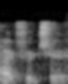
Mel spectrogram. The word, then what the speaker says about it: Hertfordshire: Herefordshire uh, in Hertfordshire. Hertfordshire, is that how you say it? – Yeah, Hertfordshire.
